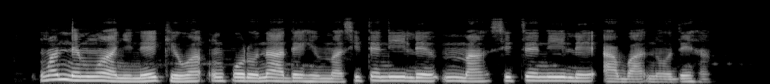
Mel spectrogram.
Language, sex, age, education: Igbo, female, 30-45, tertiary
